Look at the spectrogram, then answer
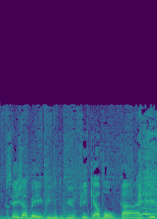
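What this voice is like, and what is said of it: Imitates another person's voice. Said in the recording (Portuguese): “suas imitações ... Gostei da imitação”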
